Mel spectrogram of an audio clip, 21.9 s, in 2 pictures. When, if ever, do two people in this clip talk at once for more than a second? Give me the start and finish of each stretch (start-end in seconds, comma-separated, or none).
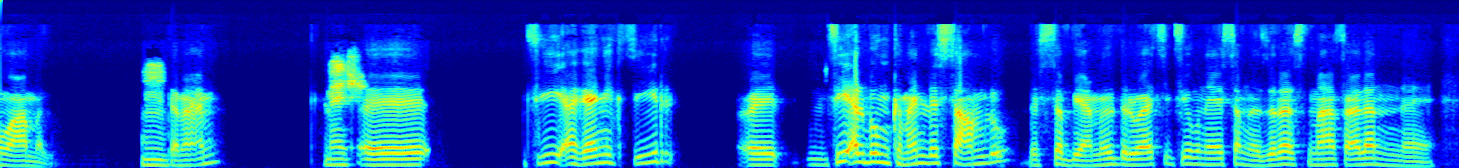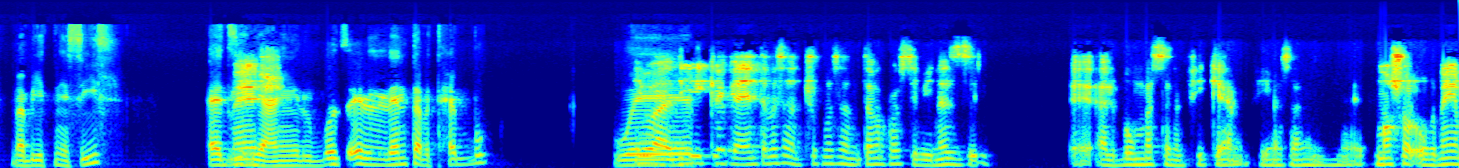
none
